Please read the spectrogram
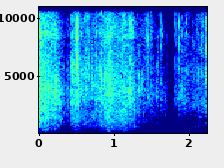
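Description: Plastic packaging rustling and crinkling as it is handled and opened, in uneven bursts that ease off near the end.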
